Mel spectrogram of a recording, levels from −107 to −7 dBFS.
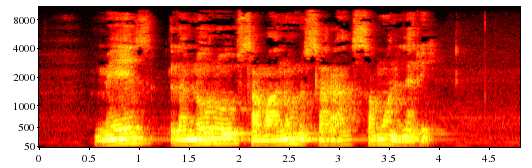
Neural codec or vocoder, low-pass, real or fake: none; 9.9 kHz; real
